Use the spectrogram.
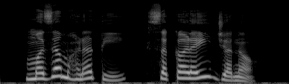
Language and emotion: Marathi, neutral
